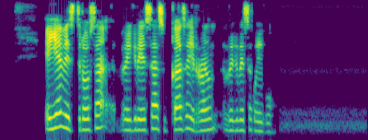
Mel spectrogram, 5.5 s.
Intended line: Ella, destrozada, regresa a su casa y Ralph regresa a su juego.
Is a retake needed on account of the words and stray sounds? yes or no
yes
